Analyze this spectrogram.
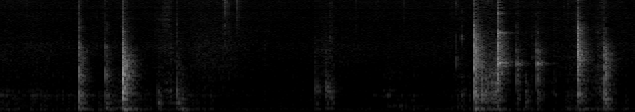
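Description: Small containers set down one by one in a wooden tray and against the jars already in it: a string of light knocks and clinks, the sharpest about a second in and a close cluster near the end.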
